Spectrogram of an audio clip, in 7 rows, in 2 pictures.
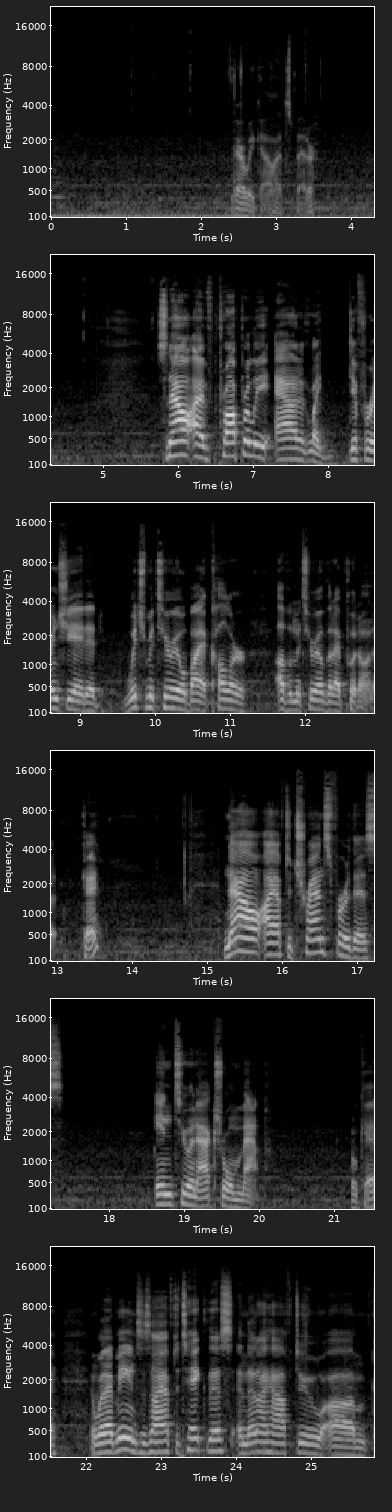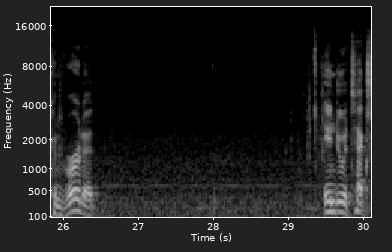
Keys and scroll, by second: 2.6 space.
